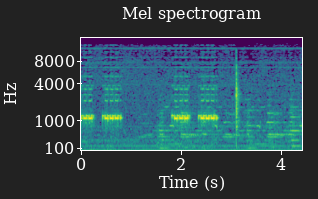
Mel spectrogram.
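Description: Desk telephone ringing with an electronic double ring: two short beeping bursts, then the same pair again, followed about three seconds in by a single click as the handset is picked up.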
